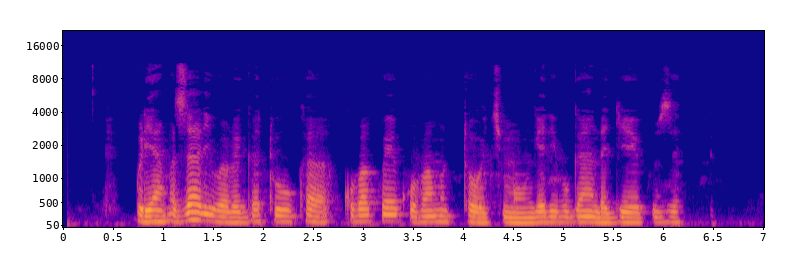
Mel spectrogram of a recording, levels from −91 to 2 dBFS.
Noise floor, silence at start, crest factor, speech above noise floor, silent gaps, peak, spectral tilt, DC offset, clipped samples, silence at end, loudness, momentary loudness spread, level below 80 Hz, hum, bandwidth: -59 dBFS; 0.75 s; 18 dB; 34 dB; none; -8 dBFS; -9 dB/octave; under 0.1%; under 0.1%; 0.8 s; -26 LUFS; 7 LU; -50 dBFS; none; 11 kHz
